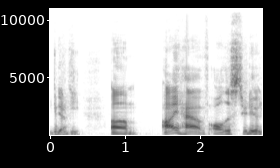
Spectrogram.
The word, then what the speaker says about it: Ghibli: The correct pronunciation, Ghibli.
